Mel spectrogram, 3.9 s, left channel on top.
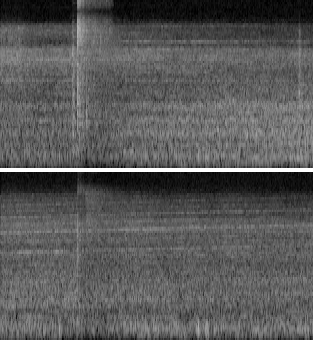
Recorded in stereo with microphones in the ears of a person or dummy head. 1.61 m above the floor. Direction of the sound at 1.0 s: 45° left (ahead or behind).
